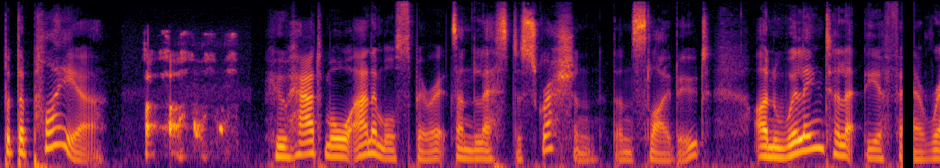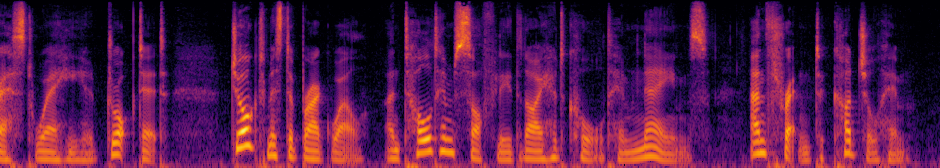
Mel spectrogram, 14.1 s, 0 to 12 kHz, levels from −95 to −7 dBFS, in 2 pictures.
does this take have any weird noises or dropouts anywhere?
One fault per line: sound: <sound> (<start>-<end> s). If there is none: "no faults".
sound: laugh (1.1-1.8 s)
sound: dropout (6.8-6.9 s)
